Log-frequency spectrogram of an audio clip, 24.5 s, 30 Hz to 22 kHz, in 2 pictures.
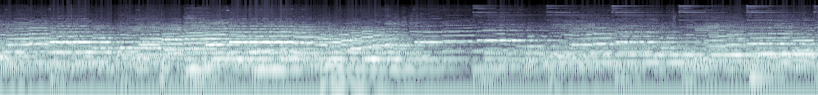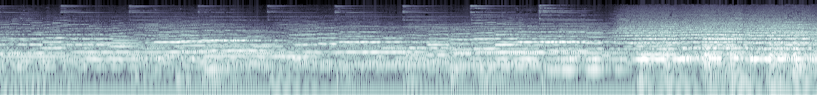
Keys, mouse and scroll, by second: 0.7 click, 1.9-2.9 drag, 3.4 click, 6.2 click, 8.1 click, 10.0 click, 11.2 click, 12.4 right click, 13.8 click, 15.7 click, 17.1 click, 18.2 click, 19.0 click, 19.8 click, 20.1 right click, 21.4 click, 22.8 click, 23.6 click.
